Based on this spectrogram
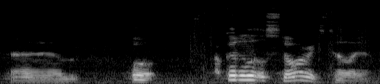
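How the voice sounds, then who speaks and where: At a fairly slow pace, a man with a British accent talks with ordinary pitch variation. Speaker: gaming YouTuber and call centre worker. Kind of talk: casual gameplay commentary vlog.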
